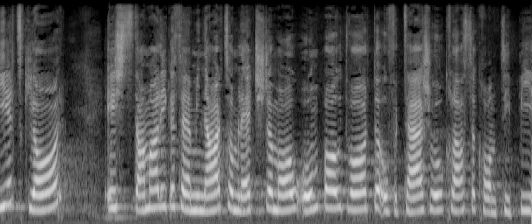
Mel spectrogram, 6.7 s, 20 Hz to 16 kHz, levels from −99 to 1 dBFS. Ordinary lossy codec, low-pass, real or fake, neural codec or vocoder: AAC, 48 kbps; 14.4 kHz; real; none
